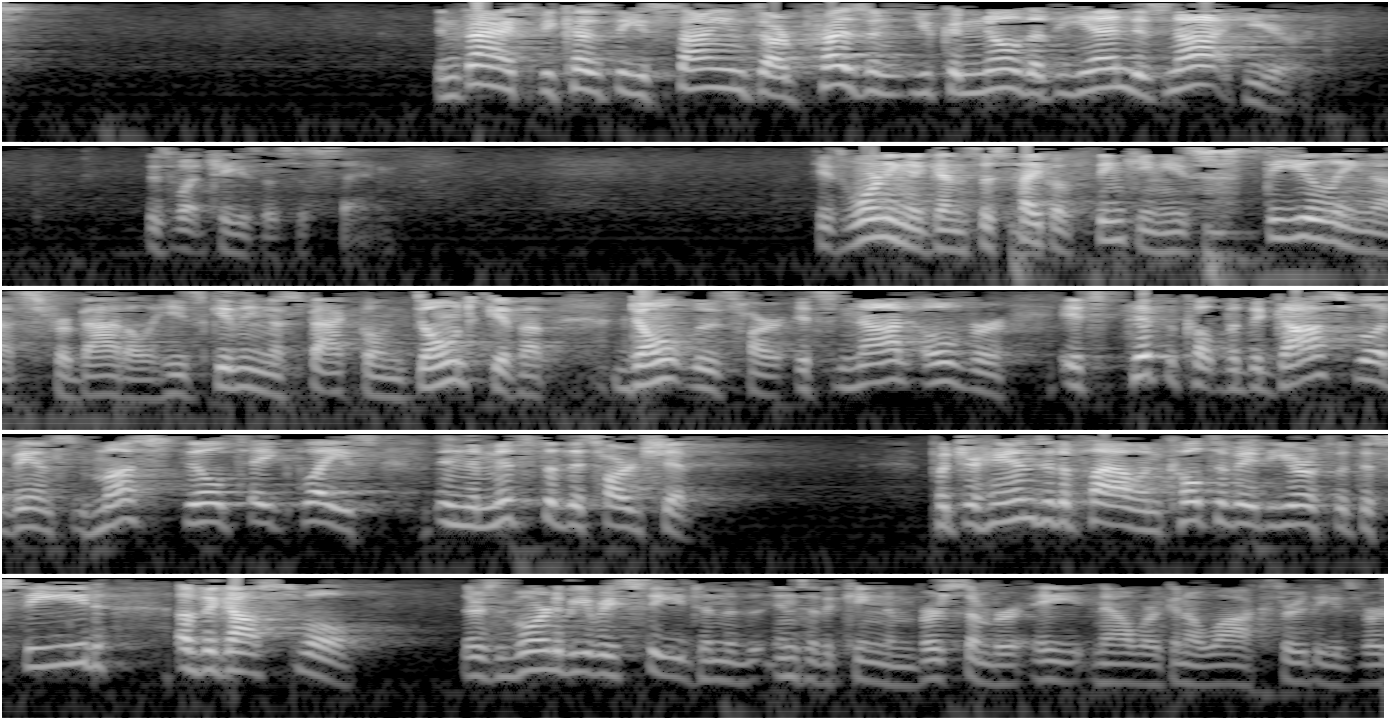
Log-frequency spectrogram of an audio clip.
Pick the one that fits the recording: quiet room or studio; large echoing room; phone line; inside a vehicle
large echoing room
